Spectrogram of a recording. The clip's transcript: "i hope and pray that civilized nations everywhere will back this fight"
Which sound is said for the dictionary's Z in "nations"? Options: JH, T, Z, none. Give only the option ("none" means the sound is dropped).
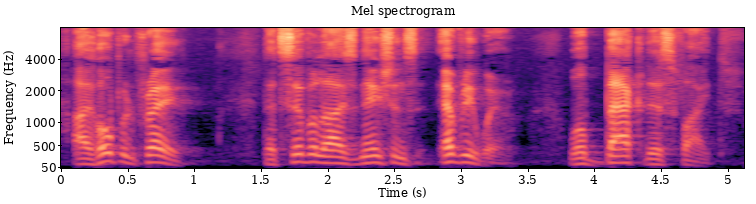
Z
